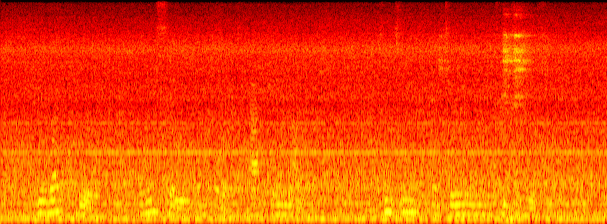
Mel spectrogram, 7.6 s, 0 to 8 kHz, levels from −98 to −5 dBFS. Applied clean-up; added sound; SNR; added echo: none; Mechanical fan; -3 dB; reverberation time 0.3 s.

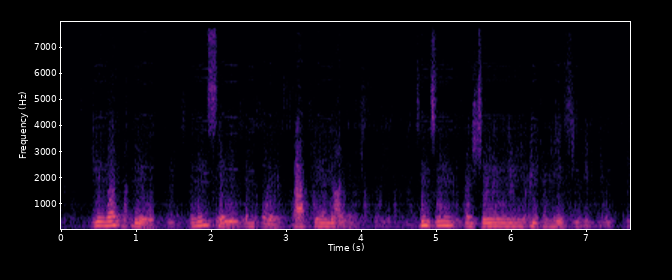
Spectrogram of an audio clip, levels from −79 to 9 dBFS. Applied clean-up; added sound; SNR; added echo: neural separator model SepFormer DNS4.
